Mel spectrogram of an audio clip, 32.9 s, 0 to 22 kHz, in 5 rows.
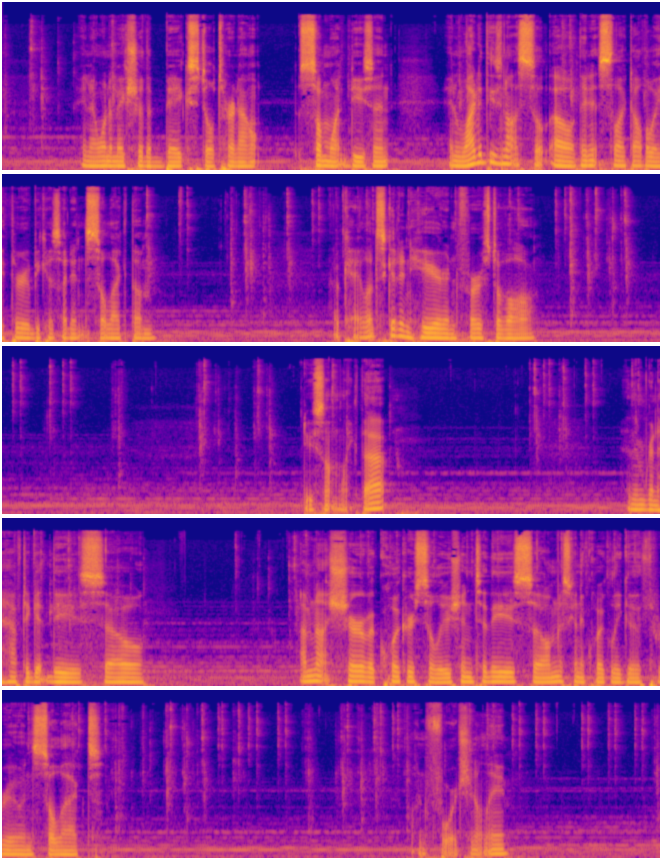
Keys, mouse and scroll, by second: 0.2 Tab, 0.5 middle click, 1.0 Tab, 1.3 middle click, 3.1 shift+middle click, 4.6 ctrl+z, 5.1 ctrl+z, 6.1 ctrl+z, 7.0 middle click, 8.3 alt+click, 9.1 alt+a, 10.1-11.6 alt+shift+drag, 12.4 ctrl+x, 13.2 click, 13.7 click, 15.1 ctrl+x, 15.6 Tab, 16.1 middle click, 16.4 Tab, 16.7 middle click, 18.5 alt+click, 20.1 ctrl+z, 20.5 alt+shift+click, 20.9 middle click, 22.2 middle click, 23.0 alt+shift+click, 23.5-24.7 alt+shift+drag, 24.8 middle click, 25.5 alt+shift+click, 25.9-27.3 alt+shift+drag, 27.5 middle click, 27.9 ctrl+x, 28.4 alt+click, 28.7 click, 29.7 ctrl+z, 30.2 alt+shift+click, 30.4 middle click, 31.1-32.7 drag, 32.8 middle click.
